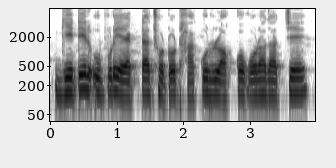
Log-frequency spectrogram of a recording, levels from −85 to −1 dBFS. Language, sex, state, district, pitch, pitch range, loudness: Bengali, male, West Bengal, Alipurduar, 135 Hz, 130-145 Hz, -13 LUFS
